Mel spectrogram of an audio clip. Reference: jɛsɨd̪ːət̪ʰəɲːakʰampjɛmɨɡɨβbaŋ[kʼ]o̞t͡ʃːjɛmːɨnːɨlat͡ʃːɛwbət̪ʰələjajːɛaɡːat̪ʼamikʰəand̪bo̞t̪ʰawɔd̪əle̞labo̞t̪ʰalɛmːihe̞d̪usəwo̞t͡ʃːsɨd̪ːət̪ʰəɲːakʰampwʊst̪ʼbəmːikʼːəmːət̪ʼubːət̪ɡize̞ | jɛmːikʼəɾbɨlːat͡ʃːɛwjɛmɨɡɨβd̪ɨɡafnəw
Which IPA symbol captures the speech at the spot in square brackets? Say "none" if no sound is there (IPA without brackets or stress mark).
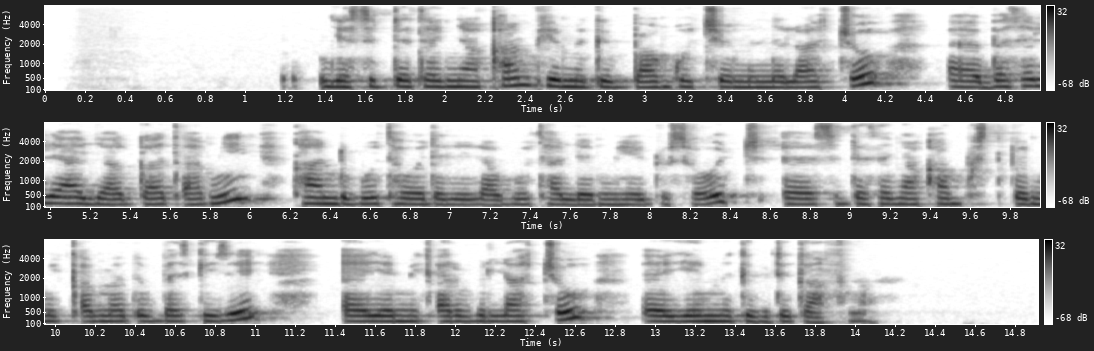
k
